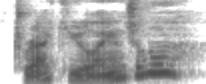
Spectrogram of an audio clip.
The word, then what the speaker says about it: Draculangela: sure everything's facing the right way this is draculangela that's how you pronounce it so there's one cover oh it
